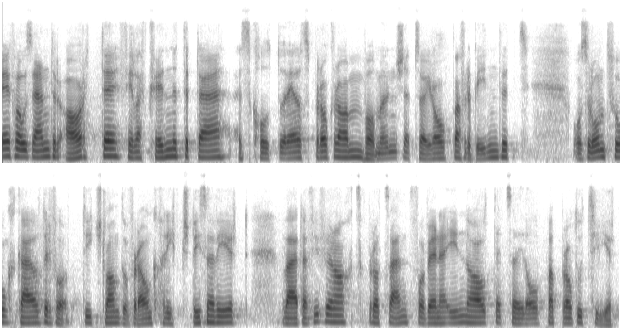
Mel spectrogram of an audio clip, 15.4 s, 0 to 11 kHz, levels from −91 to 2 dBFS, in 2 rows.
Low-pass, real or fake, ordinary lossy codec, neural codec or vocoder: 7.2 kHz; fake; Opus, 32 kbps; codec, 16 kHz, 1 kbps, X-Codec, HuBERT features, trained on LibriSpeech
